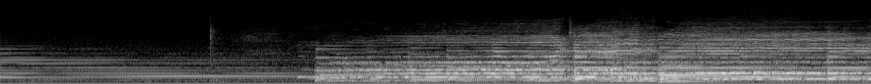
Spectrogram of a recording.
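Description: A sustained grand piano chord fades away, then a small mixed choir comes in about three seconds in, singing to piano accompaniment.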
